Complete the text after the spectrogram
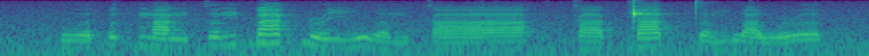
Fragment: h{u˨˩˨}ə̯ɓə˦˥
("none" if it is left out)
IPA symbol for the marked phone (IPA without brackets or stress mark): u˨˩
